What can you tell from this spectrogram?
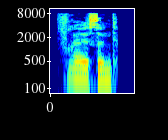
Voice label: "fressend", German; adjectives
